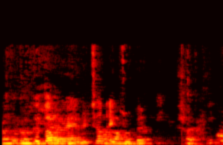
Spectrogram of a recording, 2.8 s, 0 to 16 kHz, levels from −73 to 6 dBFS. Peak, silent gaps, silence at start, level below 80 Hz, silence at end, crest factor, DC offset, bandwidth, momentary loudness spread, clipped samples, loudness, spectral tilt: -4 dBFS; none; 0.05 s; -54 dBFS; 0 s; 16 dB; under 0.1%; 11.5 kHz; 13 LU; under 0.1%; -21 LUFS; -5.5 dB/octave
